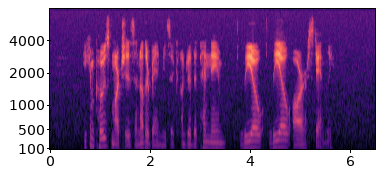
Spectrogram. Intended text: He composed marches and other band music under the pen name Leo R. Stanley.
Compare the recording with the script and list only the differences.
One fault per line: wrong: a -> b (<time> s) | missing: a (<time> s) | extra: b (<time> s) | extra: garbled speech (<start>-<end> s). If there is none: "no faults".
extra: Leo (4.4 s)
